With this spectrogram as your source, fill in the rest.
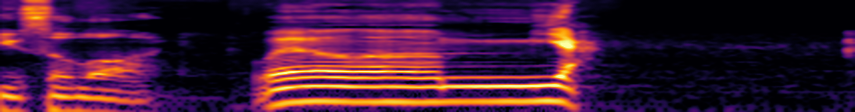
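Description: A deeper-voiced older man speaks slowly.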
